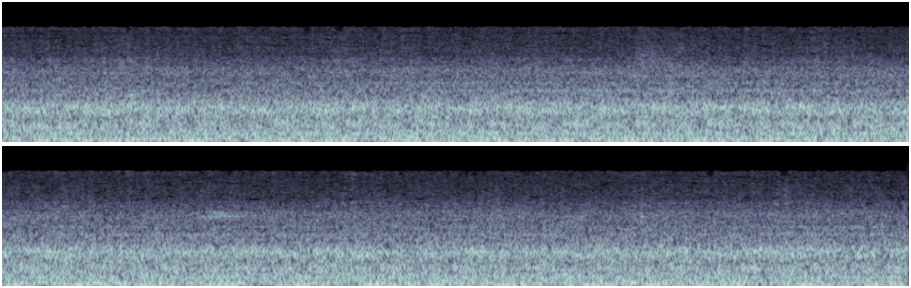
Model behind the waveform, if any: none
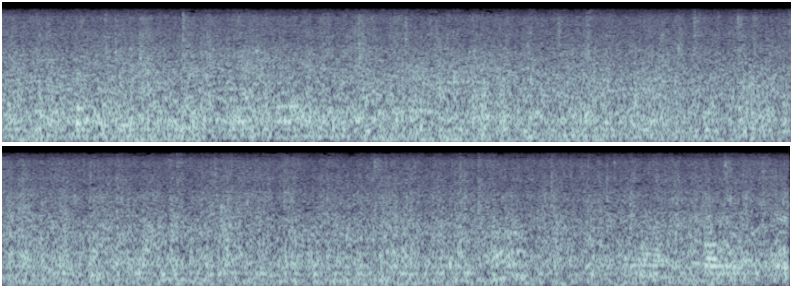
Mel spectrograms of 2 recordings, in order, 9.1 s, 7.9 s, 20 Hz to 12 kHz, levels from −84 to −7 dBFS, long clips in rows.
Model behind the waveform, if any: none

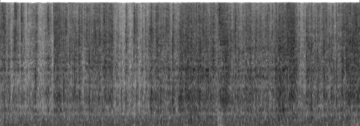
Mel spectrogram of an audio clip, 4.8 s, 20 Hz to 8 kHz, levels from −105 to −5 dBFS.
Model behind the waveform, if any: none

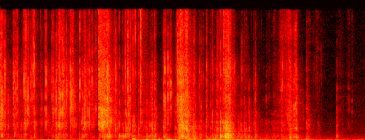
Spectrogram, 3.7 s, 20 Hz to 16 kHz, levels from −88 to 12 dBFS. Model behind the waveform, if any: none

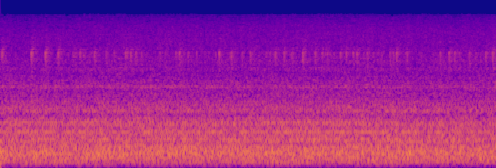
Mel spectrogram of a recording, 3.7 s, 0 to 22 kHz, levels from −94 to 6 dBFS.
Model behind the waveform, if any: none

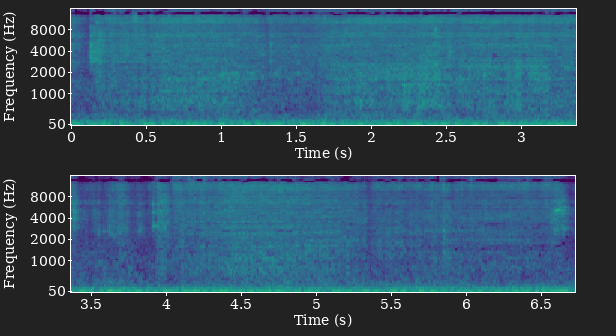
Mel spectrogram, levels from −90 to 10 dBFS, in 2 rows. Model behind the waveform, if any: none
